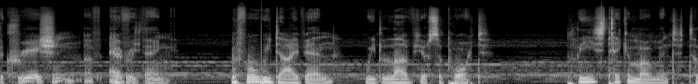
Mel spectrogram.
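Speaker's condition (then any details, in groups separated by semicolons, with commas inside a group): No condition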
